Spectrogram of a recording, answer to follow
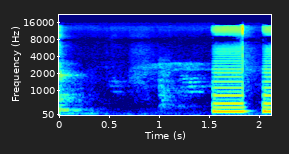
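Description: Two short, identical electronic buzz tones back to back about one and a half seconds in, each a flat, steady low-pitched buzz lasting under half a second, as loud as the talking around them. Just before them the last syllable of a woman's voice trails off into a second of near silence.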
